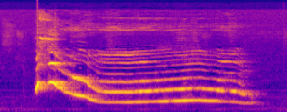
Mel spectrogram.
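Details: Siberian Husky puppy howling: a single sustained tonal howl lasting about three seconds, starting with a sharp rise then gliding down and holding steady, rich in harmonics, fading out at the end.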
